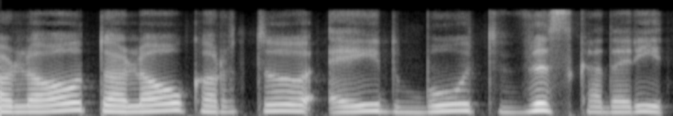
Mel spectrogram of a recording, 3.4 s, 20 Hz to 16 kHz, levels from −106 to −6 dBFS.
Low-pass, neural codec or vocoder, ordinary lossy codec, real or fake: 10.8 kHz; codec, 24 kHz, 1.2 kbps, DualCodec; MP3, 96 kbps; fake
